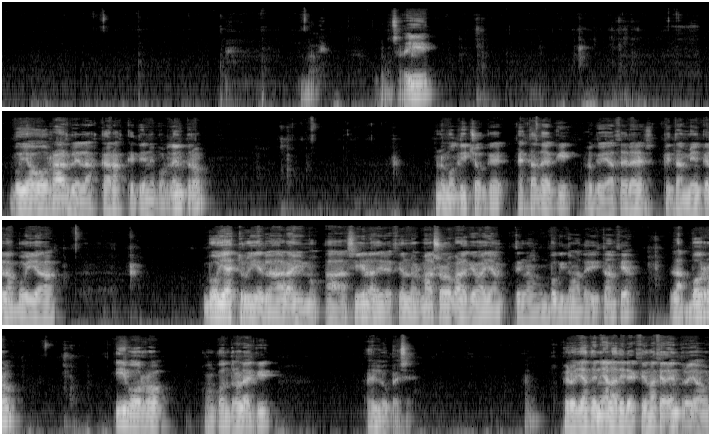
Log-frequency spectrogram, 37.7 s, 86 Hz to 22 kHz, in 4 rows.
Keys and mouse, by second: 1.9-4.4 drag, 4.4-9.1 middle drag, 6.3 \, 8.1 a, 9.1 right click, 10.2 \, 10.5-13.3 middle drag, 11.7 Tab, 13.1 3, 13.3 right click, 13.6 middle click, 14.4 ctrl+right click, 15.3 shift+right click, 15.7 ctrl+right click, 16.3 ctrl+right click, 16.6 middle click, 17.4 ctrl+right click, 18.1 shift+right click, 18.5 ctrl+right click, 18.8 ctrl+right click, 19.4 ctrl+right click, 19.8-25.1 middle drag, 21.6 alt+e, 25.1 click, 27.5 x, 29.1 2, 29.7 alt+right click, 31.5 ctrl+x, 32.1-37.7 middle drag.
